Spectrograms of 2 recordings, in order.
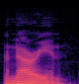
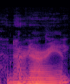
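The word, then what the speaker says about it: Anárion: Anarion. – Yeah, Anarion.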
